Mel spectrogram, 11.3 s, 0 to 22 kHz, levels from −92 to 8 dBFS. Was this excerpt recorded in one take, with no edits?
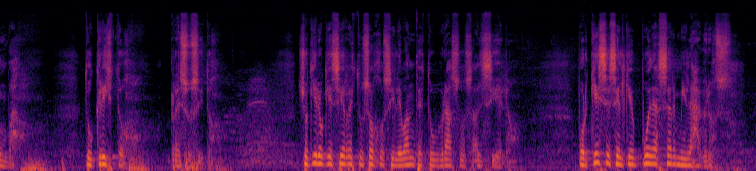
yes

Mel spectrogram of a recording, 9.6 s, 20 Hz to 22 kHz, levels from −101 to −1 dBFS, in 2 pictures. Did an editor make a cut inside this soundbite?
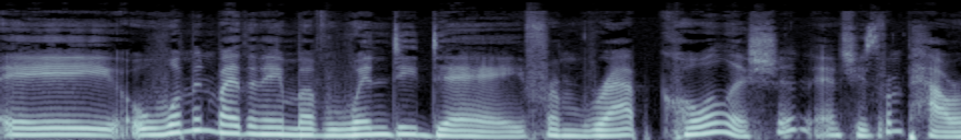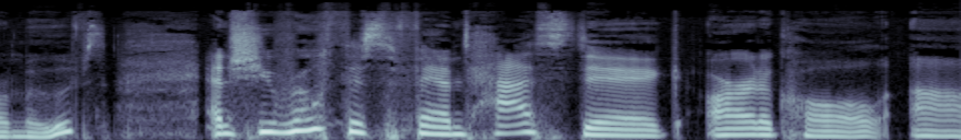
yes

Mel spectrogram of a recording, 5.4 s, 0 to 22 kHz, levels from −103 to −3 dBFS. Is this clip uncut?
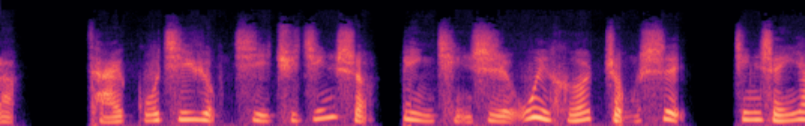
no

